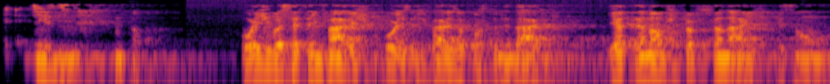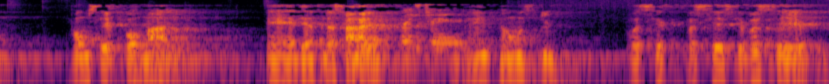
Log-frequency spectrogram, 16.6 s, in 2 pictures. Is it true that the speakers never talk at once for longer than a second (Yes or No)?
Yes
